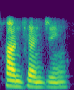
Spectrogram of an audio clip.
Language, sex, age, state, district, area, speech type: Punjabi, female, 60+, Punjab, Fazilka, rural, conversation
